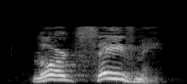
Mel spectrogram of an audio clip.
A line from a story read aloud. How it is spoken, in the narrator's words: so loudly he called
